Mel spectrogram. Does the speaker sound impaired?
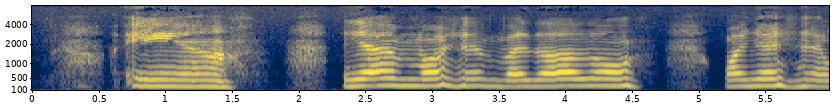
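Yes: ALS; diagnosed at about age 35.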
